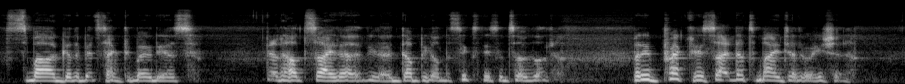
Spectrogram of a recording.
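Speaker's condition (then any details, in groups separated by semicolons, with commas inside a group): ALS; progressive neuromuscular illness, effectively quadriplegic, paralyzed from neck down, wheelchair within six months of diagnosis; about two years since diagnosis, plastic nasal pump behind neck sets breaths, respirator, no pain, writes by dictation; very weak voice needing amplifier, respirator audible in background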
